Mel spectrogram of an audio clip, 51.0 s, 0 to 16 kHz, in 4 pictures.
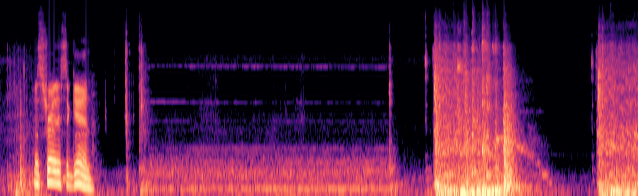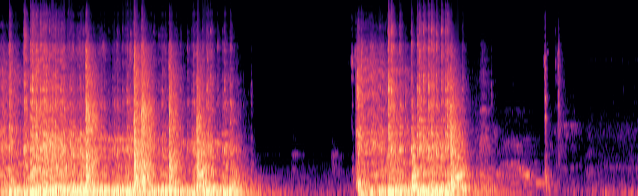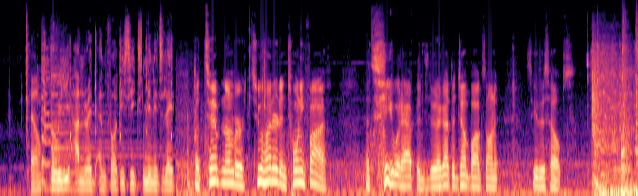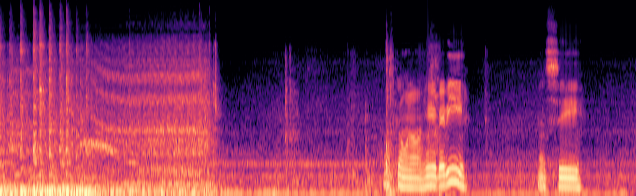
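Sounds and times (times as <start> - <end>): fuel pump electric hum: 0.0 - 26.4, 28.6 - 51.0
engine cranking with popping: 8.7 - 10.1, 11.9 - 17.8, 19.9 - 22.6, 37.3 - 42.7.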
